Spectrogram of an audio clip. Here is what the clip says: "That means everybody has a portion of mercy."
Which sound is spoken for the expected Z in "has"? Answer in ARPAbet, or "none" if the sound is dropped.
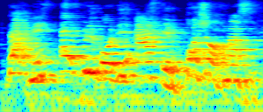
S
